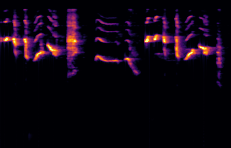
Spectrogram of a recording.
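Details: Song of an Oriental magpie-robin, played to stimulate a bird silent after moulting; rapid sweet whistles and slurred notes broken by harsh buzzy bursts, with two brief gaps between phrases.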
